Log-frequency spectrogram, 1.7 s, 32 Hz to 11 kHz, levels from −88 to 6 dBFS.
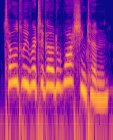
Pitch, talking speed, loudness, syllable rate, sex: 280 Hz, 245 wpm, -14 LUFS, 6.3 syllables/s, female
